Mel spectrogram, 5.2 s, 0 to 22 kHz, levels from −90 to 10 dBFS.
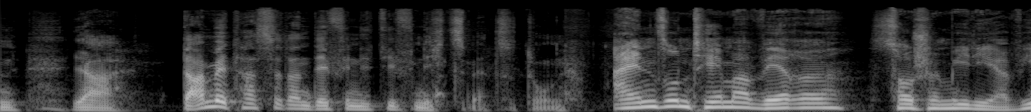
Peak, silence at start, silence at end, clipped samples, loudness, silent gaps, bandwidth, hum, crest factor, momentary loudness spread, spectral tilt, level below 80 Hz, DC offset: -4 dBFS; 0 s; 0 s; under 0.1%; -23 LUFS; none; 17 kHz; none; 18 dB; 17 LU; -6.5 dB/octave; -48 dBFS; under 0.1%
